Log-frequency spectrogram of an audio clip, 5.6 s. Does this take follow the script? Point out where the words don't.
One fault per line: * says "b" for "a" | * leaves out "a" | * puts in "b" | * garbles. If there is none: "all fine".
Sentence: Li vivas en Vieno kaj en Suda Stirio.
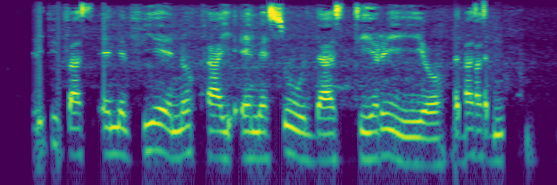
* garbles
